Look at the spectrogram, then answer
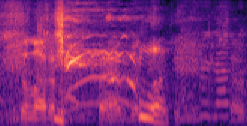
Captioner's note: laughs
